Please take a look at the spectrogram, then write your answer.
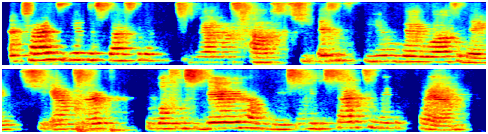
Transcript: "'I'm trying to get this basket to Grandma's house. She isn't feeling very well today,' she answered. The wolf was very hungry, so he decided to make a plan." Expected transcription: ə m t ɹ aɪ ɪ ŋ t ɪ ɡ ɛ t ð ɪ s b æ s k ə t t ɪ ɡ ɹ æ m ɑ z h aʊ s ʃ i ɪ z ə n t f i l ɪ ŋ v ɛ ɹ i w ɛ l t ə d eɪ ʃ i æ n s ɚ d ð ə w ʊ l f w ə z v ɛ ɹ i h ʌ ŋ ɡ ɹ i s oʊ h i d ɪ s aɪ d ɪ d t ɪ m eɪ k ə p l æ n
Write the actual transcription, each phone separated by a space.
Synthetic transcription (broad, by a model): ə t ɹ aɪ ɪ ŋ t ɪ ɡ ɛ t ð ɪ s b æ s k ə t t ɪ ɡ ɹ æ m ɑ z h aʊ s ʃ i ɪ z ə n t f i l v ɛ ɹ i w ɛ l t ə d eɪ ʃ i æ n s ɚ d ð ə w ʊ f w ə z v ɛ ɹ i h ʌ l i s oʊ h i d ɪ s aɪ d ɪ d t ɪ m eɪ k ə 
